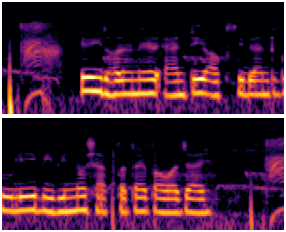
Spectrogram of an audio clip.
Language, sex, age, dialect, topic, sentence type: Bengali, female, 18-24, Rajbangshi, agriculture, question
